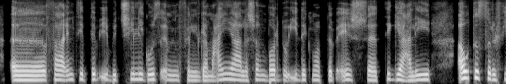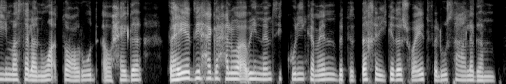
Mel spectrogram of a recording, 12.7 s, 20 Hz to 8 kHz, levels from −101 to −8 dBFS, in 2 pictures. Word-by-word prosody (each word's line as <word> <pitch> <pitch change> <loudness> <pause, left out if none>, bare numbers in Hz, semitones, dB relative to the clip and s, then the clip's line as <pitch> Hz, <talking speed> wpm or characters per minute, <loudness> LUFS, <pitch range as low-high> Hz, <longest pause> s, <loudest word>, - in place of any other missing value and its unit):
آآ، 165 0 +6
فأنتِ 175 +3 -1
بتبقي 190 -1 -3
بتشيلي 195 +3 -2
جزء 185 0 -1
من 165 -1 -4
في 160 - -7
الجمعية 155 +5 -1
علشان 170 +1 -2
برضو 170 -1 0
إيدِك 170 0 -5
ما 165 - -2
بتبقاش 165 +2 -3 0.2
تيجي 185 -2 0
عليه 170 +3 +2 0.4
أو 230 +2 +9
تصرفيه 205 -6 0
مثلًا 180 -3 +1
وقت 170 +1 -2
عروض 165 +1 -1
أو - - -1
حاجة، 170 +2 0 0.3
فهي 190 +7 +7
دي 225 +2 +1
حاجة 220 +1 0
حلوة 205 -1 +2
أوي 205 - +3
إن 200 -2 0
أنتِ 195 +1 -2
تكوني 195 -1 -4
كمان 185 -1 -1
بتدخري 175 +2 -1
كده 180 +1 +2
شوية 180 0 -1
فلوس 170 +3 -4
على 165 -1 -1
جنب. 150 -1 -3
175 Hz, 175 wpm, -22 LUFS, 165-190 Hz, 0.4 s, أو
